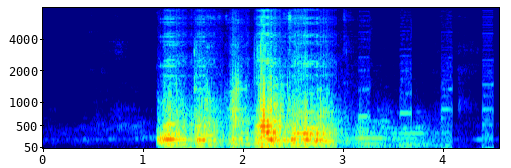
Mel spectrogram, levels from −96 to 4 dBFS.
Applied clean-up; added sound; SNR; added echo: neural separator model SepFormer DNS4.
